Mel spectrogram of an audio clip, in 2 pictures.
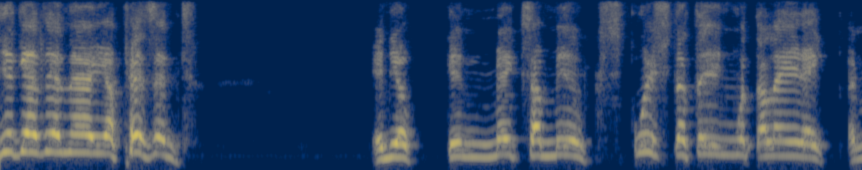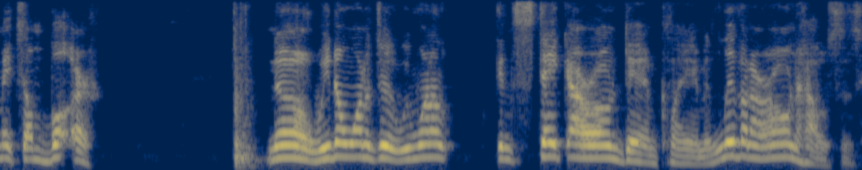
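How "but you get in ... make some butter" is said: put-on Irish accent, pitched up, played for laughs. Mid-bit, the speaker slips into a put-on irish accent. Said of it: "I don't know why I'm Irish in this one".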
